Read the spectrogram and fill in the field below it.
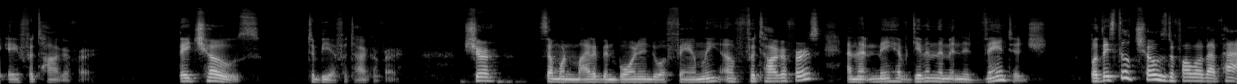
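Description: Nothing stood out on listening to the speech in this recording.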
